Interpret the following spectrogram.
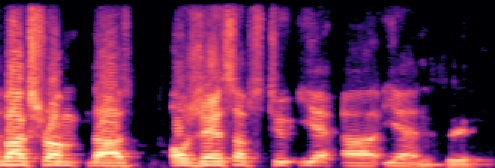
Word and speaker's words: Hein: It was a shot from inside the box from the Auxerre substitute Yen. Because the H is silent in front.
